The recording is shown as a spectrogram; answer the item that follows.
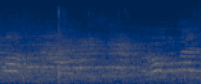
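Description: Men's voices with no clear words, ending in a drawn-out exclamation.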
